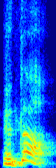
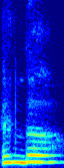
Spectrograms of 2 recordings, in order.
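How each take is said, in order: First: It is snapped in a harsh, irritated tone. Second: It is asked in a gentle, warm tone. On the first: The asker is annoyed and pushes the child away. The speaker calls it wrong. "അവരങ്ങോട്ട് back അടിക്കുകയും ചെയ്യും" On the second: The asker is open and welcoming. The speaker calls it right. "നേരെ നമ്മൾ എന്താ എന്ന് ചോദിച്ചു കഴിഞ്ഞാല് മക്കൾക്ക് അത് ഭയങ്കരമായിട്ട് ഇഷ്ടപ്പെടും"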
